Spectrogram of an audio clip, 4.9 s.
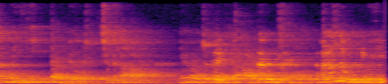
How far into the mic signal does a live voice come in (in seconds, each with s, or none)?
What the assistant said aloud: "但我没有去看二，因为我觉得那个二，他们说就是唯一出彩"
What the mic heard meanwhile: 2.6 s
